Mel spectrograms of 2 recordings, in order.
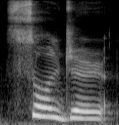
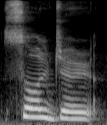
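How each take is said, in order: No difference in how they are said.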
